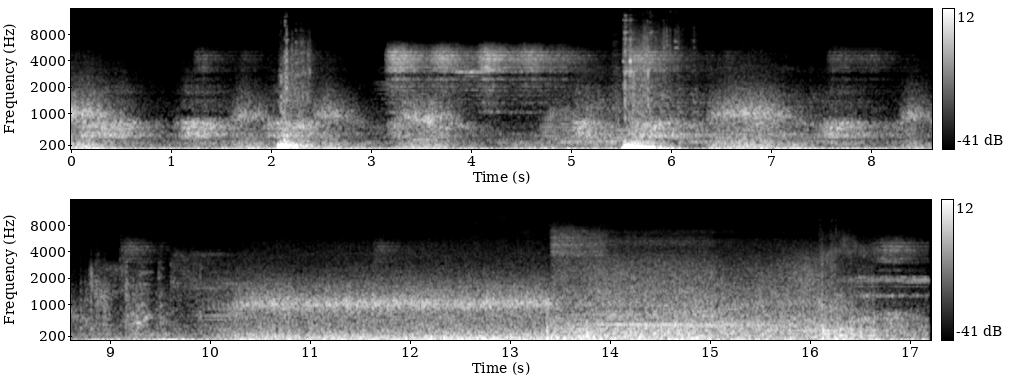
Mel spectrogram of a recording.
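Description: A spacecraft engine hums low and steadily.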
